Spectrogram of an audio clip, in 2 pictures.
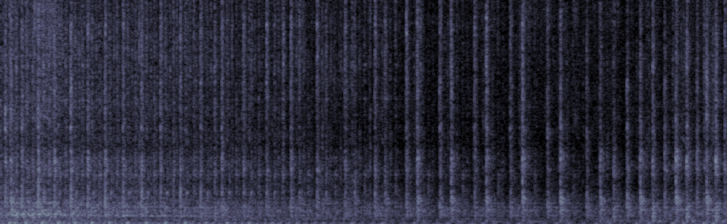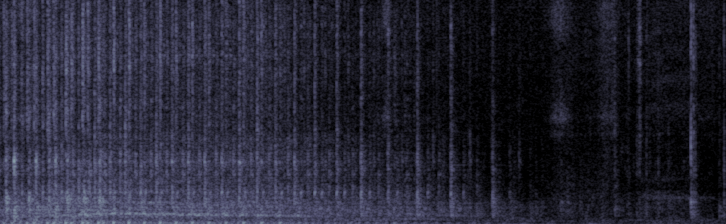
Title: Tractor won't start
